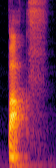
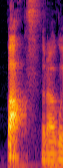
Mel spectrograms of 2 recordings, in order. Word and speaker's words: box: 그래서 빠 그다음에 여기는 그래서이 단어를 박스 박스라고 읽는 거예요 아주 크 소리는 작게 들리죠 그래서 그거를 좀 봐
